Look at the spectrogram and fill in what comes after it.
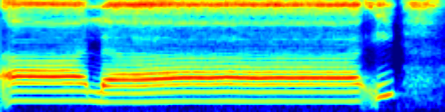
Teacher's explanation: حمزہ پہ کھڑی زبر پڑھنی ہے، لام پہ بڑی مد پڑھنی ہے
